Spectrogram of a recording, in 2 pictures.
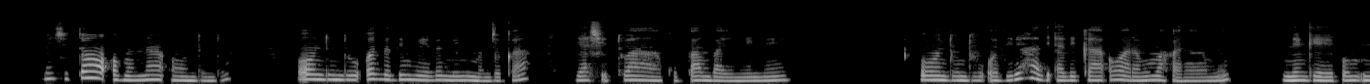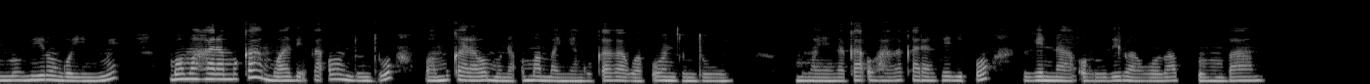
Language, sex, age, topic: Oshiwambo, female, 25-35, agriculture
